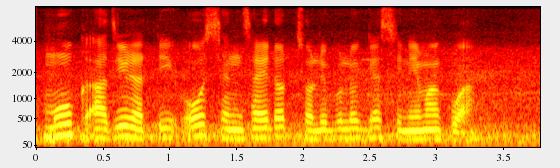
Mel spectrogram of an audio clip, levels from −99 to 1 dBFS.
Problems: constant background noise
